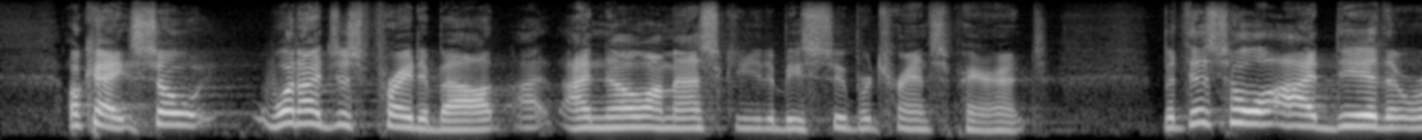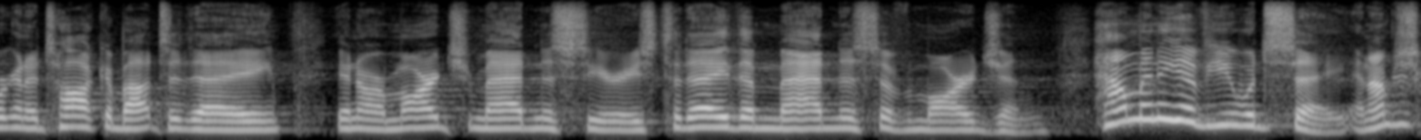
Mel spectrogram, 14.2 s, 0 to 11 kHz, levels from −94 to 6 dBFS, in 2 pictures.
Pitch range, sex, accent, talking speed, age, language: 200-280 Hz, male, American, 200 wpm, 40-59, English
